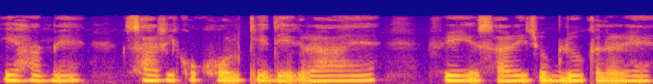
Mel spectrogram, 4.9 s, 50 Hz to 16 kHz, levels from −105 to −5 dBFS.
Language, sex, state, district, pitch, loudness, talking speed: Hindi, female, Arunachal Pradesh, Longding, 215 Hz, -16 LUFS, 195 wpm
